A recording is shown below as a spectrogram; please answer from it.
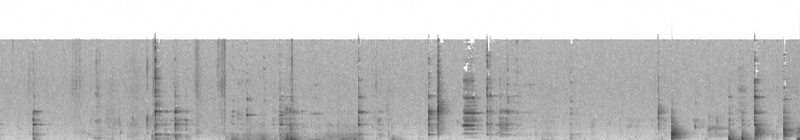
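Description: Metal spoons clinking and scraping against ceramic soup bowls: irregular single clinks a second or more apart, with softer stretches of eating in between.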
